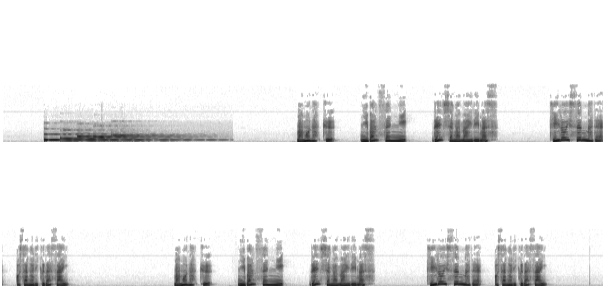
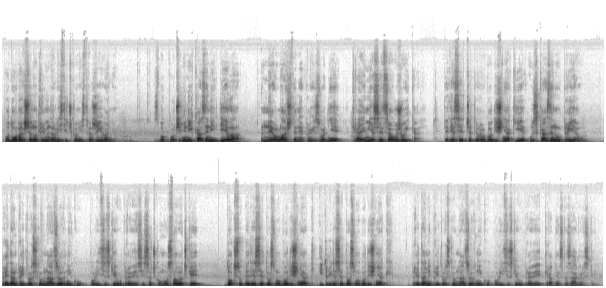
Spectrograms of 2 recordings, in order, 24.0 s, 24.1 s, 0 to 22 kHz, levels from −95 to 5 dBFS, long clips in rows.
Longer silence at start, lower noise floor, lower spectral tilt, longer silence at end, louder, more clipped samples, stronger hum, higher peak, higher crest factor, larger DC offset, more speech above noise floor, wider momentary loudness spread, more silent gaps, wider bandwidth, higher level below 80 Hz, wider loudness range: first, 0.85 s vs 0.05 s; first, -71 dBFS vs -39 dBFS; about the same, -7 dB/octave vs -6 dB/octave; first, 1.15 s vs 0.2 s; about the same, -15 LUFS vs -17 LUFS; neither; neither; about the same, 0 dBFS vs 0 dBFS; about the same, 16 dB vs 16 dB; neither; first, 58 dB vs 23 dB; about the same, 12 LU vs 12 LU; neither; second, 7.8 kHz vs 14 kHz; second, -64 dBFS vs -46 dBFS; about the same, 5 LU vs 4 LU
